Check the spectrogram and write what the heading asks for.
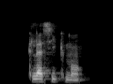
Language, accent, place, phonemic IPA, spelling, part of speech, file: French, France, Lyon, /kla.sik.mɑ̃/, classiquement, adverb, LL-Q150 (fra)-classiquement.wav
- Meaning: classically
